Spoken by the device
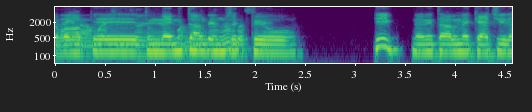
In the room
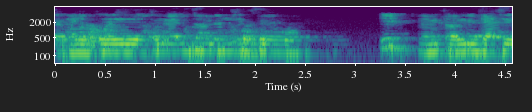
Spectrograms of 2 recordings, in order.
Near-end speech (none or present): none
